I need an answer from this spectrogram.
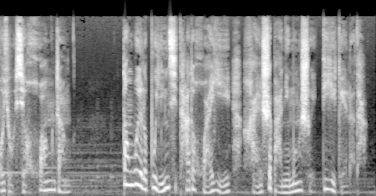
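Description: A man narrating a first-person story in an expressive, suspenseful, dramatic manner. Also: fairly high pitch, moderate pace, husky, soft background music.

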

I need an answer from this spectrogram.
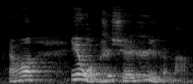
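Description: A man's voice: sits high, very fast. Roomy-sounding young man telling stories. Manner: animated storyteller, laughs often. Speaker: podcast co-host. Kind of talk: casual chat. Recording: roomy echo.

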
